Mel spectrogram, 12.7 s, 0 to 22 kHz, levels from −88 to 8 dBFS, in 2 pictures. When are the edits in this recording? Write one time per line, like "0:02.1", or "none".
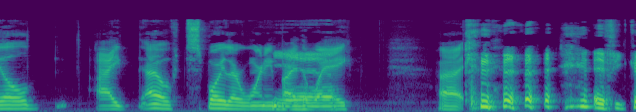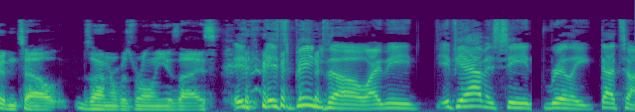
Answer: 0:04.6
0:06.3
0:09.6
0:11.7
